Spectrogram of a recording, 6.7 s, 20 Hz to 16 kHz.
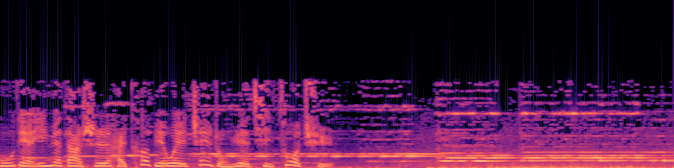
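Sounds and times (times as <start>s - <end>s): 
glass harp music played on rubbed glasses: 0.0s - 6.7s
speech: 0.1s - 3.5s.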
